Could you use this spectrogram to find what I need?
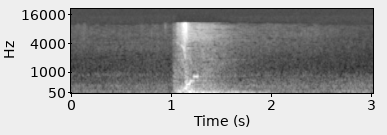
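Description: A short game notification sound plays.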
